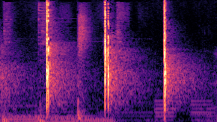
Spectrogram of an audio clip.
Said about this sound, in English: And we're going to slow clap y'all in, G.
